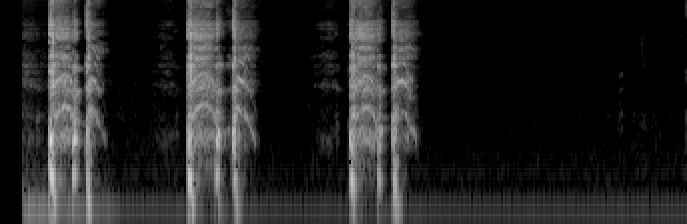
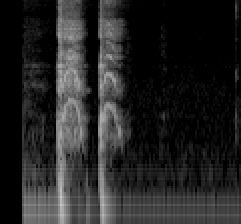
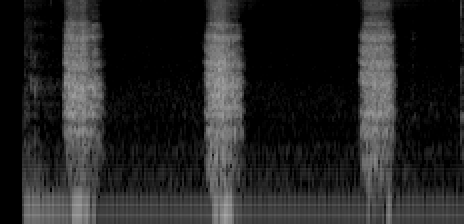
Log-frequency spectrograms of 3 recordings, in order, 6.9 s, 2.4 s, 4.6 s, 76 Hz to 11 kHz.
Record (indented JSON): {
  "three_cough_length": "6.9 s",
  "three_cough_amplitude": 32374,
  "three_cough_signal_mean_std_ratio": 0.31,
  "cough_length": "2.4 s",
  "cough_amplitude": 15102,
  "cough_signal_mean_std_ratio": 0.35,
  "exhalation_length": "4.6 s",
  "exhalation_amplitude": 9243,
  "exhalation_signal_mean_std_ratio": 0.39,
  "survey_phase": "beta (2021-08-13 to 2022-03-07)",
  "age": "65+",
  "gender": "Male",
  "wearing_mask": "No",
  "symptom_none": true,
  "smoker_status": "Never smoked",
  "respiratory_condition_asthma": false,
  "respiratory_condition_other": false,
  "recruitment_source": "REACT",
  "submission_delay": "2 days",
  "covid_test_result": "Negative",
  "covid_test_method": "RT-qPCR",
  "influenza_a_test_result": "Negative",
  "influenza_b_test_result": "Negative"
}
